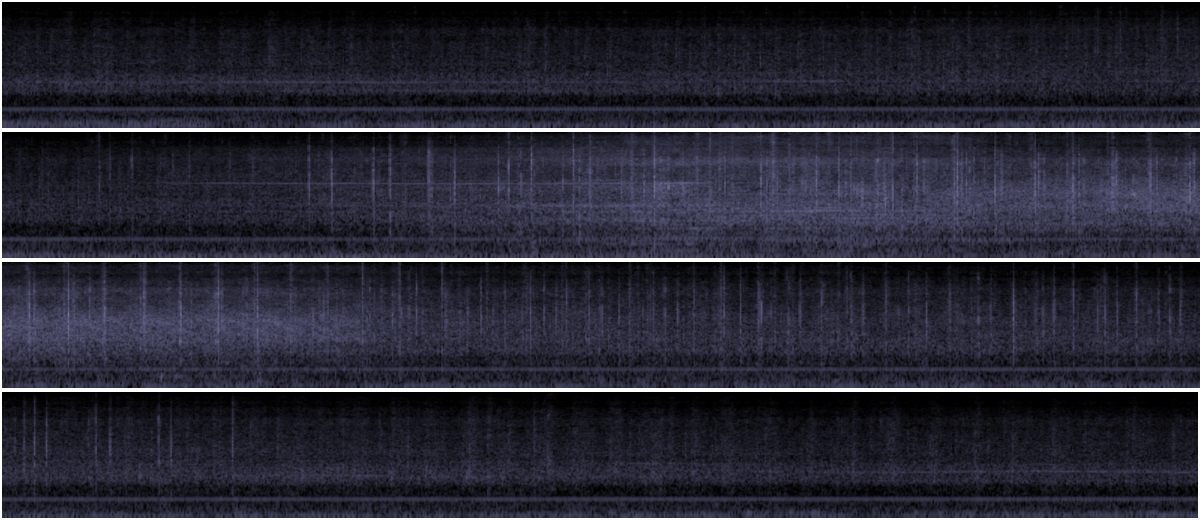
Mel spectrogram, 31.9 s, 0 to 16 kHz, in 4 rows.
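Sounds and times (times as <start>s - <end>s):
model train wheels clicking on rails: 3.0s - 28.9s
steady hum: 6.5s - 25.8s.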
